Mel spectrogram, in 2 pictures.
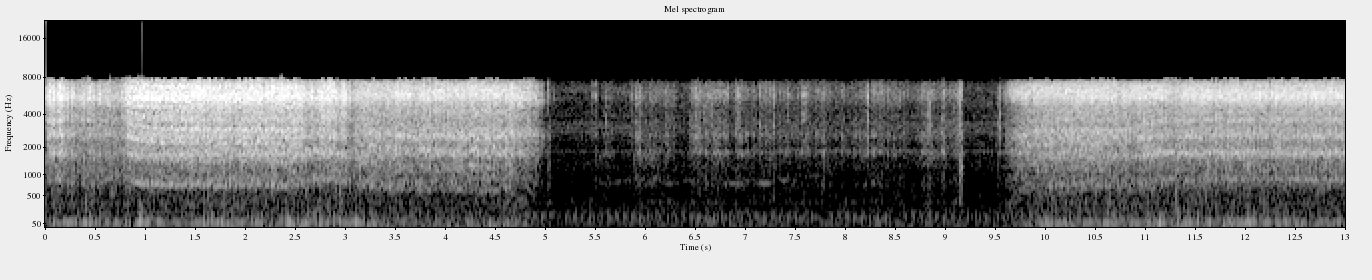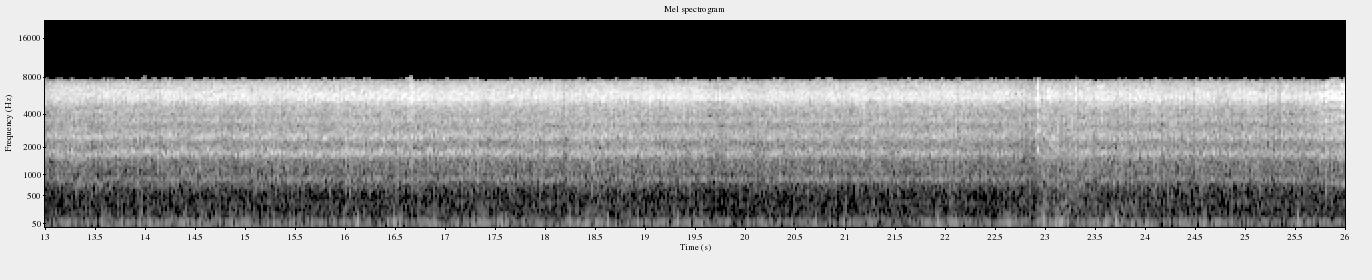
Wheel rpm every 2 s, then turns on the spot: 220, 210, 110, 20, 30, 190, 230, 230, 230, 240, 240, 240, 230.
6-8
